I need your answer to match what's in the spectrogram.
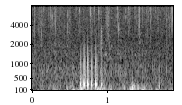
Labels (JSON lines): {"label": "biophony, rattle response", "recorder": "SoundTrap 500"}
